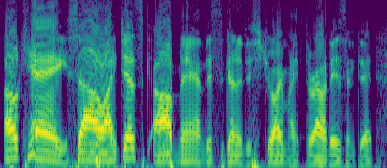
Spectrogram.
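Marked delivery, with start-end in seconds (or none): none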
